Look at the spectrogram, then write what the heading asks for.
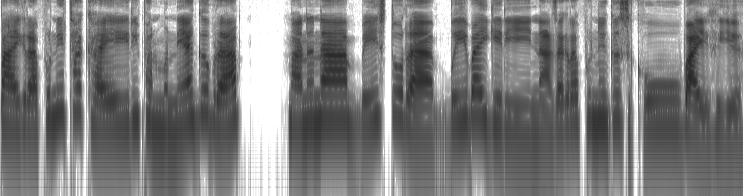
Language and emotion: Bodo, disgusted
